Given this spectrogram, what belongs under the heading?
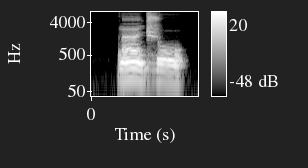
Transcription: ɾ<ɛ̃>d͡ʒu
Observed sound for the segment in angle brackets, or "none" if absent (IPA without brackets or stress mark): ɛ̃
